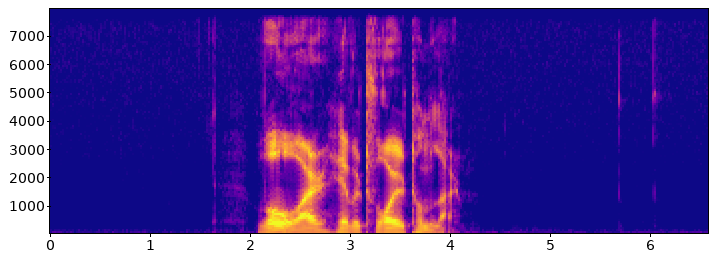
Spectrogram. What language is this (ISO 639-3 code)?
fao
